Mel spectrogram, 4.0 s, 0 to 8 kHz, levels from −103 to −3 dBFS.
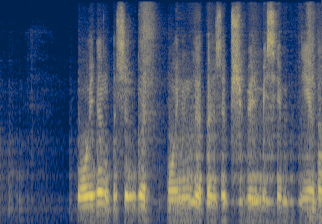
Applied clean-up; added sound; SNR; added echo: neural mask model RNNoise.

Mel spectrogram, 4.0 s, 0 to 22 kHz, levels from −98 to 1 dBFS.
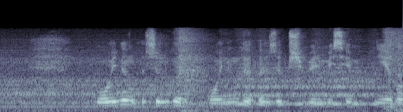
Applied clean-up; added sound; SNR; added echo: none; Mechanisms; 6 dB; none.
